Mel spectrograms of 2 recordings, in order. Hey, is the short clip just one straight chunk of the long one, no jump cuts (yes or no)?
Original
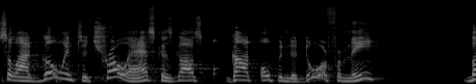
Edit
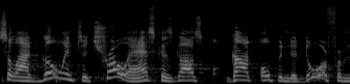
yes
